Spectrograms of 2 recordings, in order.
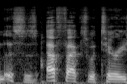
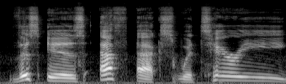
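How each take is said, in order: First: Said in the usual way. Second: Slow, higher, louder show-intro announcer voice; drawn-out hosting voice, stretching each word. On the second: Shown as a demonstration. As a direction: announce the channel name like a host opening the show.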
